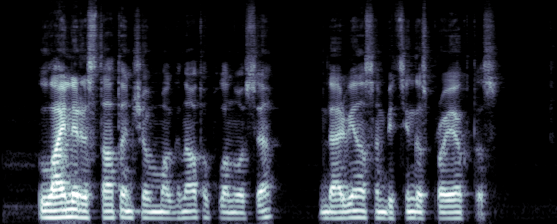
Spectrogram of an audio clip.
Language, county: Lithuanian, Vilnius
